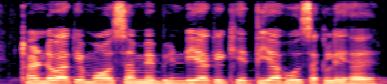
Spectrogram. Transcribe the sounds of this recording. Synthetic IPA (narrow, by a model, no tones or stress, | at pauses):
ʈʰɐ̃ɳɖʋakemɔːsəmːẽbʱɪ̃ɳɖijakekʰeːt̪ijaɦosɐkleɦɛː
